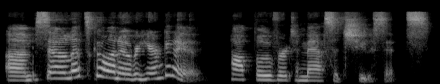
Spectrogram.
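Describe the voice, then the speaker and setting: A woman's voice: a little high, very animated, normal speed, bright, forceful tone, rough recording. A woman co-hosting a library webinar, walking through a website in a chatty, upbeat way with frequent giggles. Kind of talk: casual screen-share demo chat.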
